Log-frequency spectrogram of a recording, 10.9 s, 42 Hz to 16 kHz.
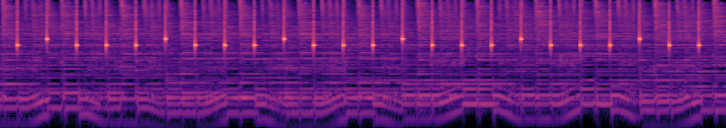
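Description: Backing track of a worship song with bass and guitar playing over a metronome click at 135 beats per minute. The click is steady, with a higher-pitched click on the first beat of every bar of four.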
